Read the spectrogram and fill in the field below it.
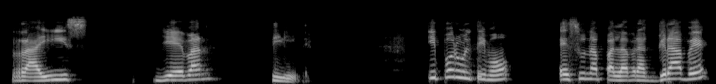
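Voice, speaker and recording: A woman's voice: medium pitch, no room sound. A woman teacher with a Mexican accent giving a grammar lesson over a video call, explaining patiently step by step and checking in with her student.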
